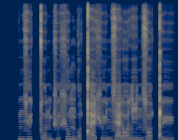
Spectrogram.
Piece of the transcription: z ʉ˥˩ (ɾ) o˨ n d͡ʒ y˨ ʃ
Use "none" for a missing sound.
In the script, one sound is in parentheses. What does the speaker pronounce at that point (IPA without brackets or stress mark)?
tː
